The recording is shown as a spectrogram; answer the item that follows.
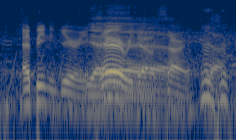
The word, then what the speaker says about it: Ebi Nigiri: out on the side of how do you pronounce it help me out I'm trying not to Abby nigiri Epi nagiri yeah there we go sorry I know it's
